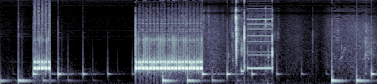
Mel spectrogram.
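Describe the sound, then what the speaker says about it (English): A cell phone rings in The X-Files video game, with repeated electronic ringtone bursts interleaved with short beeps and clicks, loud and close with no talking. "Oh, cell phone."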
